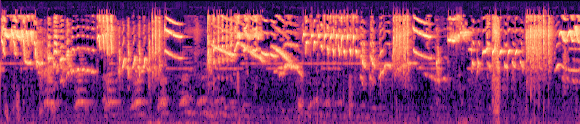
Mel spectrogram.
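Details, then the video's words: Long rolling song from a male Brown-chested jungle flycatcher: high chattering trills, swooping downslurred whistles and buzzy bursts, with a brief quiet gap near the middle before the rapid phrases resume. "SIKATAN RIMBA DADA COKLAT NGEROOLL PANJAAAANG"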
